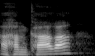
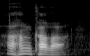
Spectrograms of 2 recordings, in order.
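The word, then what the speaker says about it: Ahamkara (अहंकार): Also es ist Ahamkara und nicht Ahankara. Also das zweitletzte A ist lang und damit ist auch eine Betonung drauf. Ahamkara.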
